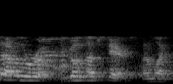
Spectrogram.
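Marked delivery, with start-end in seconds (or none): none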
